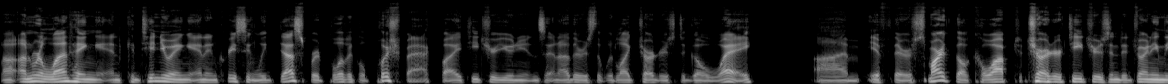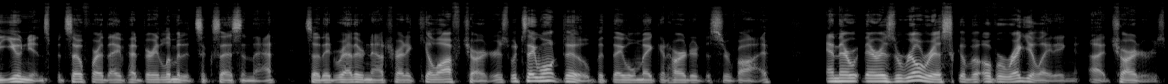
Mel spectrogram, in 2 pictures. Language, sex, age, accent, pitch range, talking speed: English, male, 50-69, American, 105-130 Hz, 195 wpm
